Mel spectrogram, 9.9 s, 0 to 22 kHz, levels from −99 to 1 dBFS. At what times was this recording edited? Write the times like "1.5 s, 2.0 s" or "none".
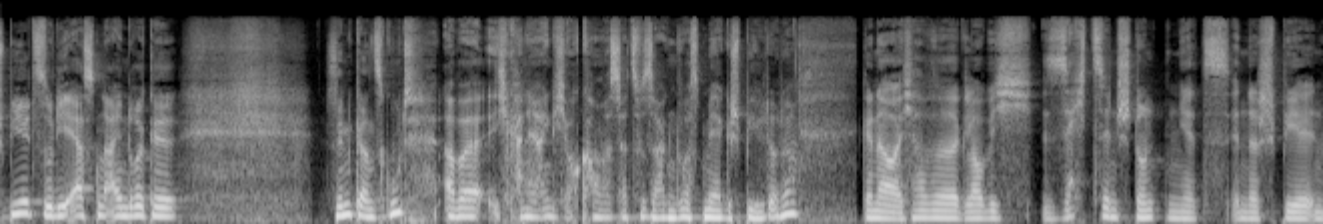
none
